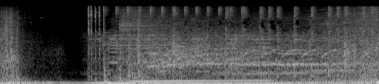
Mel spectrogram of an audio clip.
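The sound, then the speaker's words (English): Car sounds blend into a music track, a sustained engine-like drone sliding steadily in pitch over a dense, loud background, with a brief dip before the sound swells back in. “all had, like, car noises and gunfire, like, mixed into the track.”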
